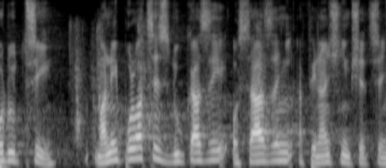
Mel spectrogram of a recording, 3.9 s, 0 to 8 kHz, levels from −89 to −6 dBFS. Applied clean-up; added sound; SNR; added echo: none; Door; 20 dB; none.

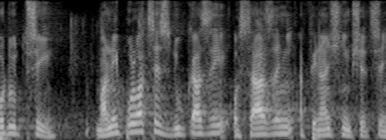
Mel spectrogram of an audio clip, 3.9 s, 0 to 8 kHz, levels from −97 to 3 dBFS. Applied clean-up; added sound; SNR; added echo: neural separator model SepFormer DNS4.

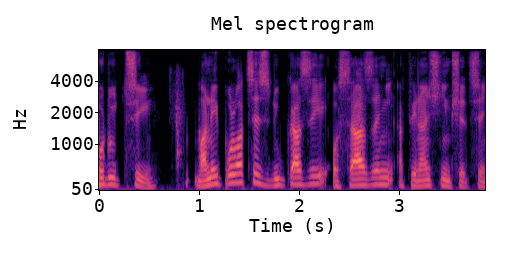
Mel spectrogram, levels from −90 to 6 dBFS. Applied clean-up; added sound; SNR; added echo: neural diffusion model UNIVERSE++.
